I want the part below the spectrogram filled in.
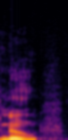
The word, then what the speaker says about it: Nun: The Joshua who succeeded Moses, Joshua the son of Nun, and I know that looks like Nun, but the Hebrew pronunciation is Nun, Joshua the son of Nun.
